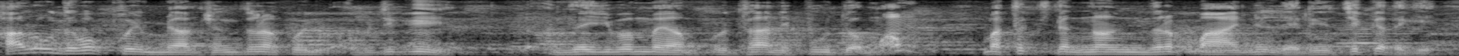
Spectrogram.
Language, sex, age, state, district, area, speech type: Manipuri, male, 60+, Manipur, Imphal East, rural, spontaneous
